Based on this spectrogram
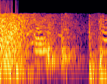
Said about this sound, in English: Oh. I shot you. Jubilee! You shot my dad!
